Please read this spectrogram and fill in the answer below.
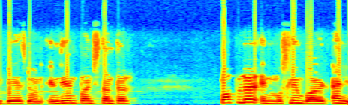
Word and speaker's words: पंचतंत्र: की जो स्टोरीज हैं पंचतंत्रा नाम है। एक्चुअली कलीला व डिमना जो है क्या नाम है इसका एक्चुअल नेम? पंचतंत्रा या पंचतंत्र। ठीक है? यह ए साइलेंट होता है हिंदी में।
